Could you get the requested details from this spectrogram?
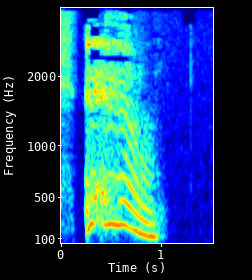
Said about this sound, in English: Sorry about the throat clearing. It's probably a nervous tic that I've had my whole life.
